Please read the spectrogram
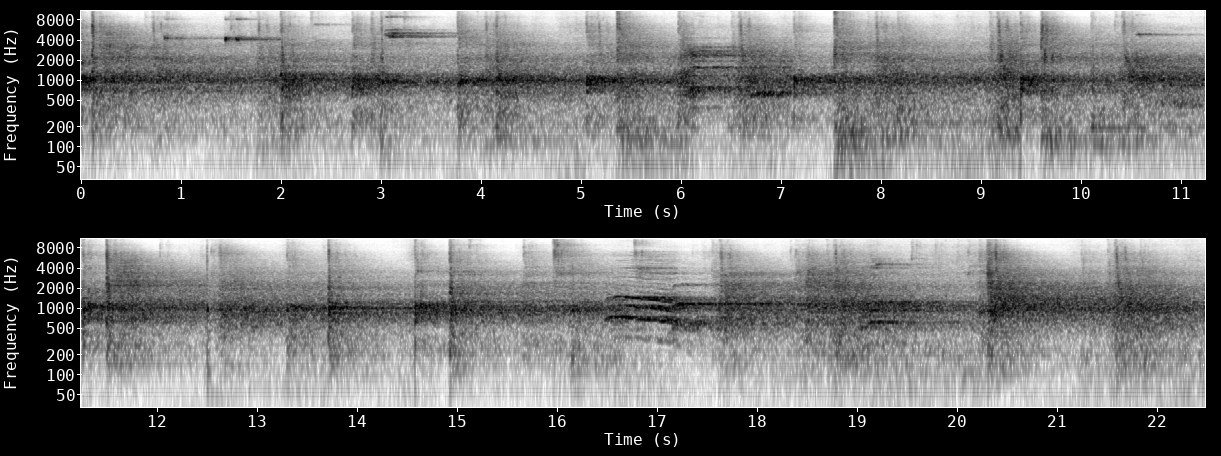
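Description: Racquetball rally in an enclosed court: repeated sharp cracks of the ball off racquet strings and the walls and floor, each ringing in the hollow court. Short squeaks of rubber-soled shoes on the hardwood floor come between the hits, with a longer squeal about two-thirds of the way through.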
